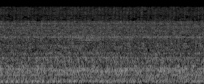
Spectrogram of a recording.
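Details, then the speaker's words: Chevrolet Optra idling with an uneven, stumbling beat and dropped pulses; coil output tested weak on cylinders 2 and 3 (1 fine), causing misfire, jerky running and long cranking before starting. "ये कम काम कर रहा है, जितना करना चाहिए उतना काम नहीं कर रहा है। ये बोल्ट करंट बहुत कम है, कॉइल से करंट कम है।"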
